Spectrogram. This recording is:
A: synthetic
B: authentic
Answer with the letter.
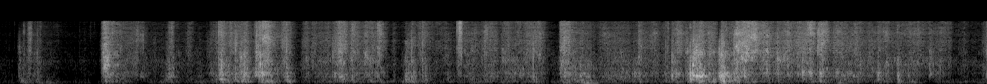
A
